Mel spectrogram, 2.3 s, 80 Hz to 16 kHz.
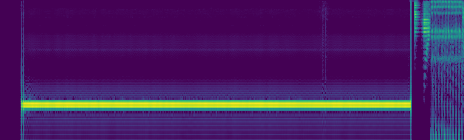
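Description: A loud, steady 1 kHz test tone, the beep that goes with TV colour bars, starting with a click just after the start and cutting off abruptly at the end.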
